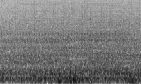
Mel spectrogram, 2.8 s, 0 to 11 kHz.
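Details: 4.3L Vortec after oil pan gasket replacement idles with a steady, even low rumble and no knocks, misses or ticks; a slight exhaust manifold gasket leak is suspected.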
